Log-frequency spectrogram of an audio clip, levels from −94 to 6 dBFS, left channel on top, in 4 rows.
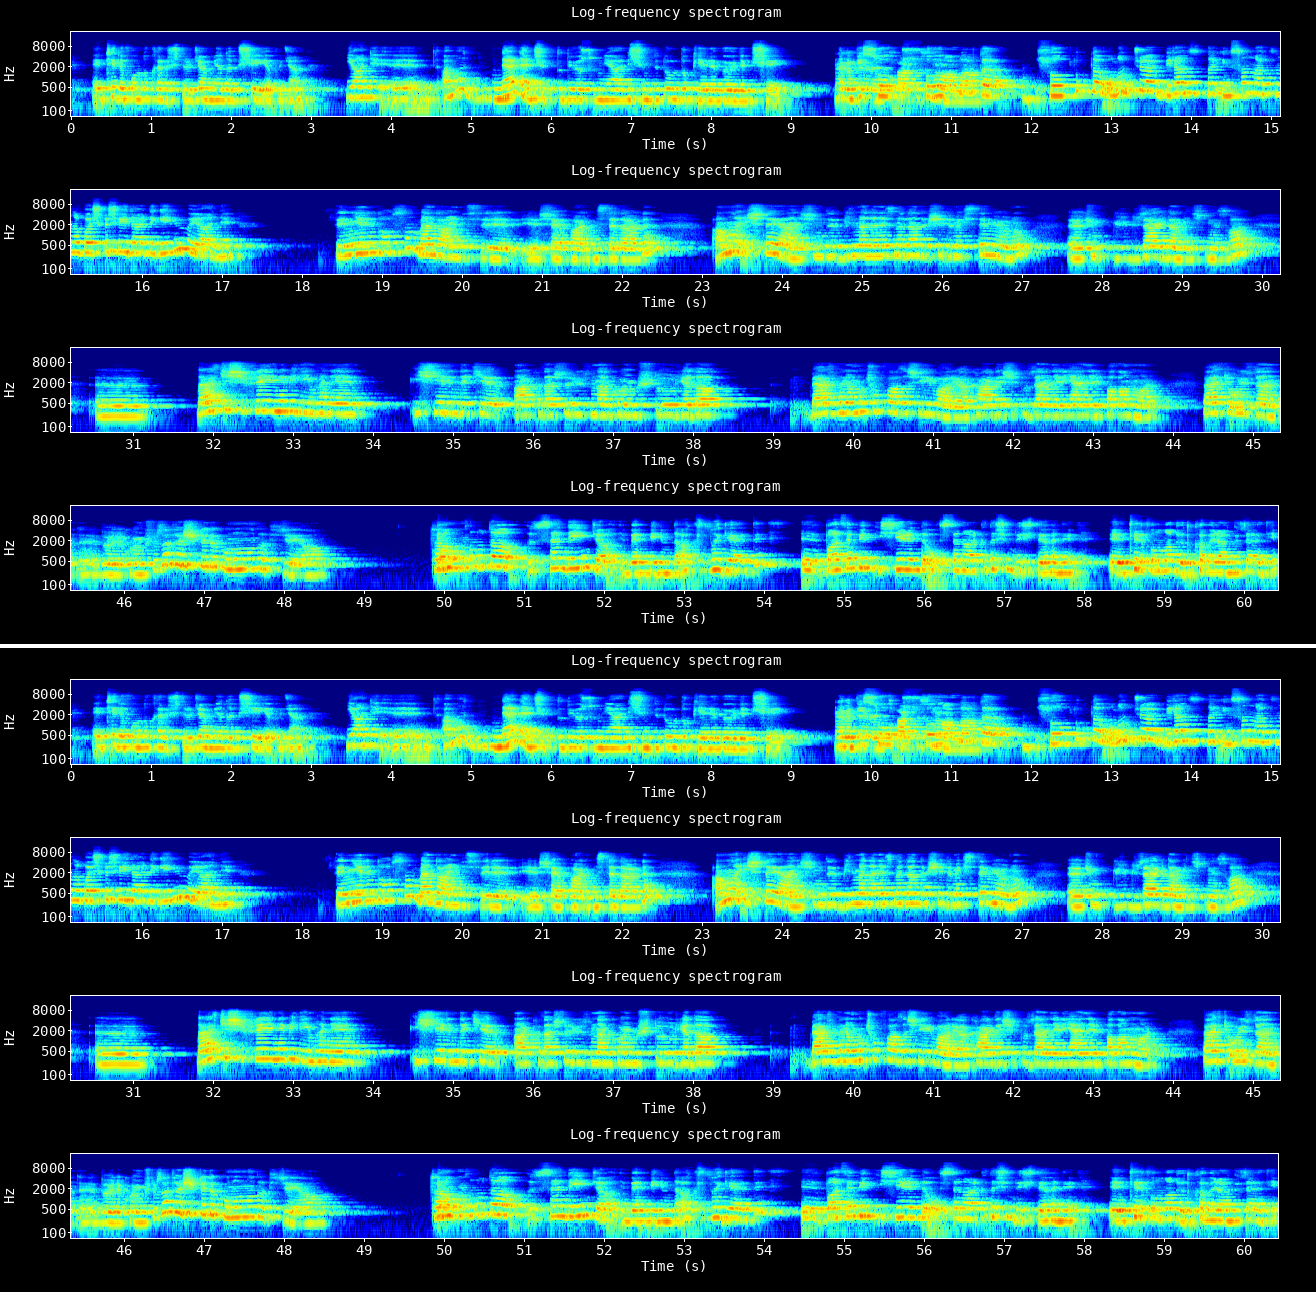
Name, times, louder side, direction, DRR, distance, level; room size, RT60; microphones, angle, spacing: voice 1, 0.3-2.9 3.4-8.9 9.6-10.3 10.7-12.4 12.7-17.1 49.9-54.0 54.5-57.9 58.3-60.4, left 1 dB, 30° left, 0 dB, 1.2 m, -26 dB
voice 2, 9.5-10.4 10.7-11.4 18.4-22.4 23.2-27.0 27.6-29.8 30.5-31.1 31.8-33.8 34.5-38.2 39.4-43.7 44.4-48.5 49.8-50.4, right 1 dB, 35° right, 0 dB, 1.2 m, -27 dB
6.5 x 4.1 x 4.5 m, 0.96 s
head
